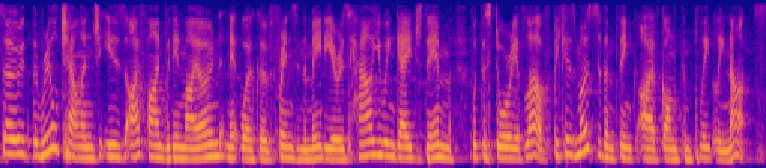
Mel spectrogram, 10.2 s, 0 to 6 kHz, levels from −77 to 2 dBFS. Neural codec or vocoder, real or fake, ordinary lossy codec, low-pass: none; real; MP3, 48 kbps; 5.4 kHz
